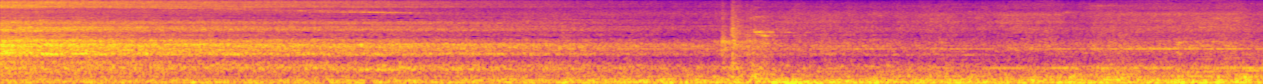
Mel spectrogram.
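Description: Keisei electric commuter train starting away from a stop: a sudden loud burst of compressed-air hiss, typical of its air brakes releasing, fades over about three seconds. A click follows about three and a half seconds in, then the rumble of the train beginning to roll.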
